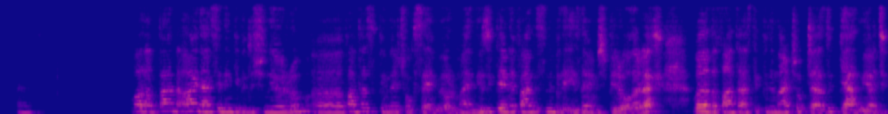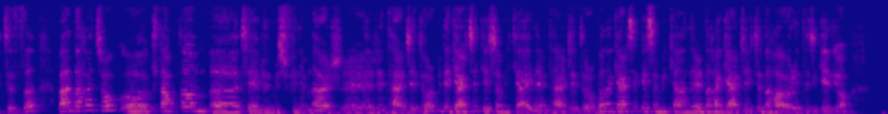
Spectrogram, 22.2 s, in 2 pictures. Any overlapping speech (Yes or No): No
